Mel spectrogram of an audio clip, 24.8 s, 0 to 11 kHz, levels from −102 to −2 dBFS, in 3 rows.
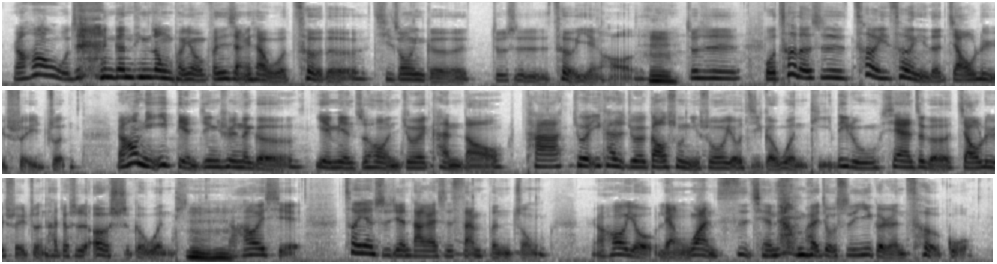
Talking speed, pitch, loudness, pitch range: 305 characters per minute, 205 Hz, -15 LUFS, 185-245 Hz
